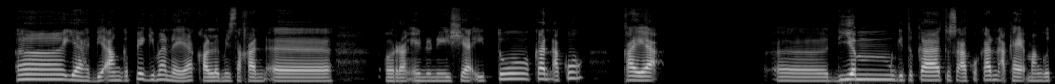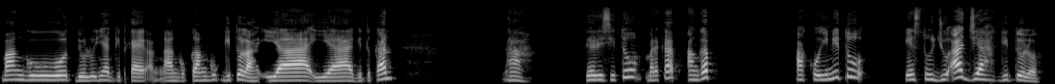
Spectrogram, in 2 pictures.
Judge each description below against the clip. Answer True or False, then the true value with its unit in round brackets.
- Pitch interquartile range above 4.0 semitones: True (4.5 semitones)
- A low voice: False (200 Hz)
